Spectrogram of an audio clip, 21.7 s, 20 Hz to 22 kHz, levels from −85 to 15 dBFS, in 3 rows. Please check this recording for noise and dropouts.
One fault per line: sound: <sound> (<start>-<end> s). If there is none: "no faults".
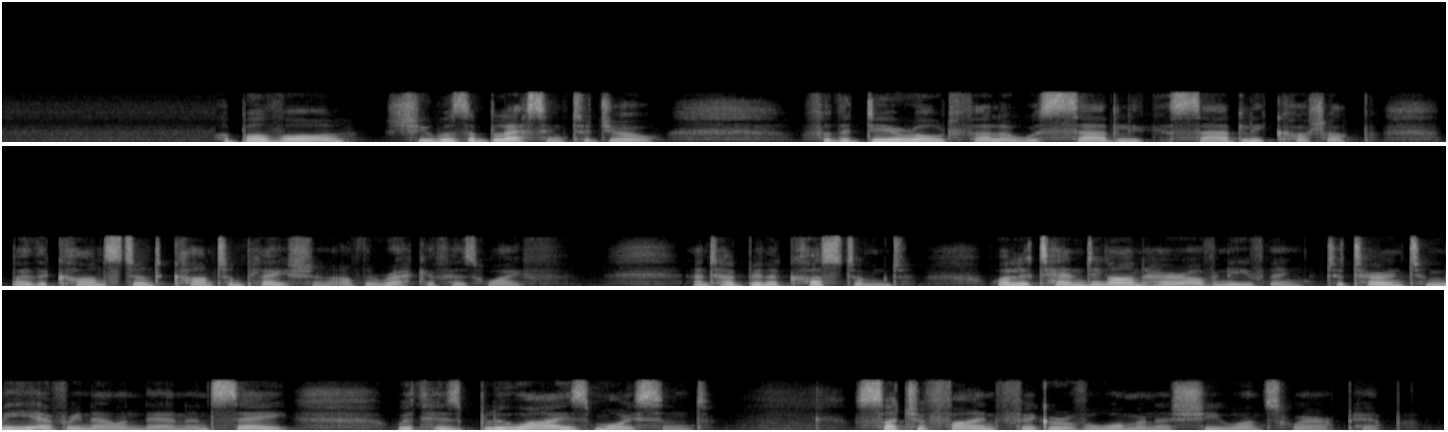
no faults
